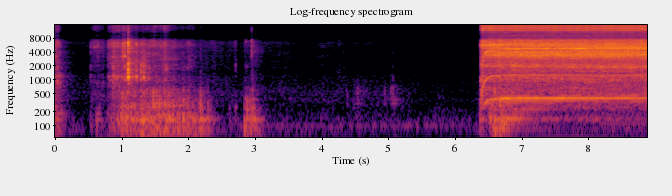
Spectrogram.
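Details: Burndy inline hydraulic crimp press after topping off low oil (it was not crimping though the motor ran), test run before reassembly: motor starts and the pump holds a steady, even whir. Normal hydraulic crimper operation.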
